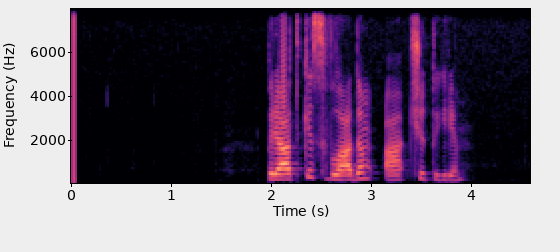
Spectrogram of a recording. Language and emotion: Russian, neutral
